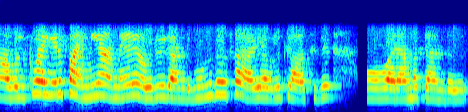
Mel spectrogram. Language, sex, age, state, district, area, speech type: Malayalam, female, 18-30, Kerala, Ernakulam, rural, conversation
